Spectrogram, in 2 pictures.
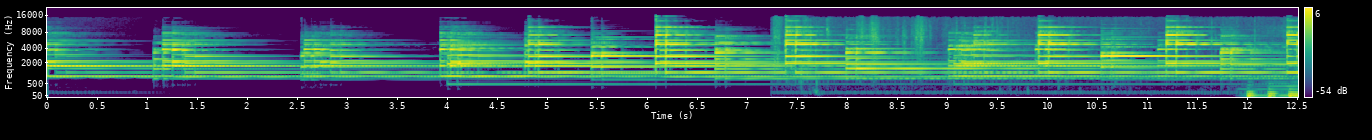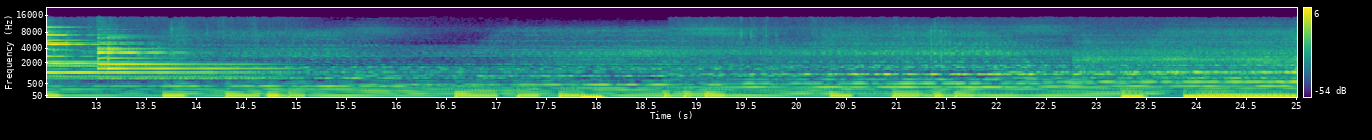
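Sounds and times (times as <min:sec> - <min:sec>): bells ringing a peal: 0:00.0 - 0:16.3
deep rhythmic low sound: 0:12.0 - 0:25.0.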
